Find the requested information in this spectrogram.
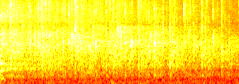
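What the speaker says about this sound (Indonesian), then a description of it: "tepuk tangan yang meriah buat Tuhan kita" Congregation applause in an Indonesian church service, a soft continuous patter of many hands clapping, fairly faint and distant in the room, with no speech over it.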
